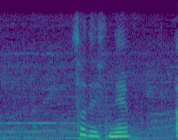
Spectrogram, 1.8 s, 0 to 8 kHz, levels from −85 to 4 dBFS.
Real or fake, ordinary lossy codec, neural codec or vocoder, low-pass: real; none; none; 7.2 kHz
